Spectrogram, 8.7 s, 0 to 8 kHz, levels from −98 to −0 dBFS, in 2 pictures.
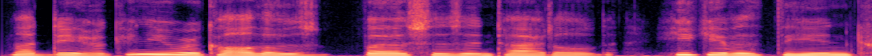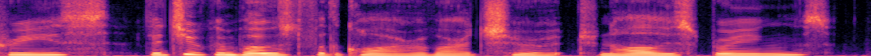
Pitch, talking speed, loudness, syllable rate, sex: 205 Hz, 165 wpm, -17 LUFS, 4.5 syllables/s, female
